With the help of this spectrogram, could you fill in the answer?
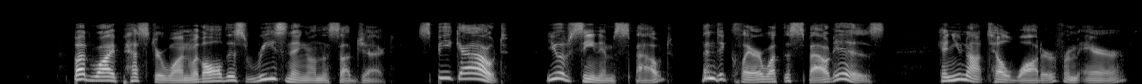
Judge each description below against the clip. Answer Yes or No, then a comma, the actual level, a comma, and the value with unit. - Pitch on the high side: No, low, 135 Hz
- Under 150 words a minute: No, average, 165 wpm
